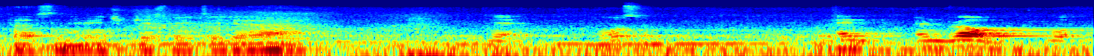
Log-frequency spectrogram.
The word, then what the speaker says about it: Guvera: Get the name right, Guvera. I hadn't learned how to pronounce the name either prior to coming back.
